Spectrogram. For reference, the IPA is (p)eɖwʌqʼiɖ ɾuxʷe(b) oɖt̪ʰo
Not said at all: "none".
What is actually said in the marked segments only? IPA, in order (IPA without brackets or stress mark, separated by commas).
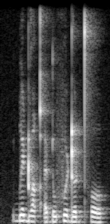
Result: b, ɖ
